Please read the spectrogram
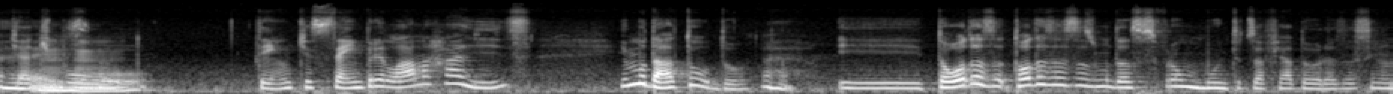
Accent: Salvador, Bahia, Brazil; now in São Paulo, Brazil; Depois eu vim pra São Paulo, né? Que sou de Salvador. E aí aqui em São Paulo eu já morei.

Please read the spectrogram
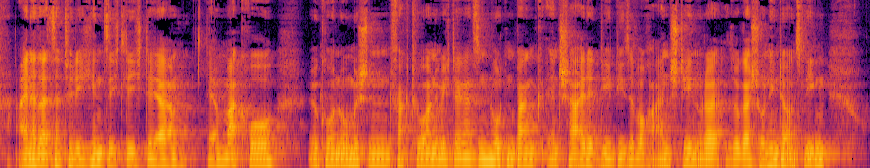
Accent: Kiel, Schleswig-Holstein, Germany; Loppo ist eine fantastische Rösterei in Kiel, in meiner Heimatstadt

